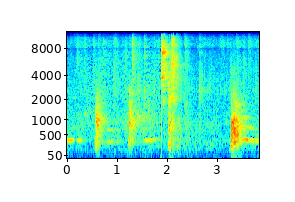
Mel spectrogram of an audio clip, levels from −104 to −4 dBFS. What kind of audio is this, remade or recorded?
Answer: recorded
